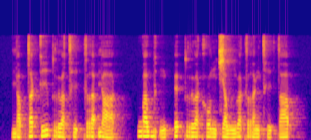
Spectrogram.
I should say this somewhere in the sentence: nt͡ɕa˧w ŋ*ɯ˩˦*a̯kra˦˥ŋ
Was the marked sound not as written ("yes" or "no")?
yes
